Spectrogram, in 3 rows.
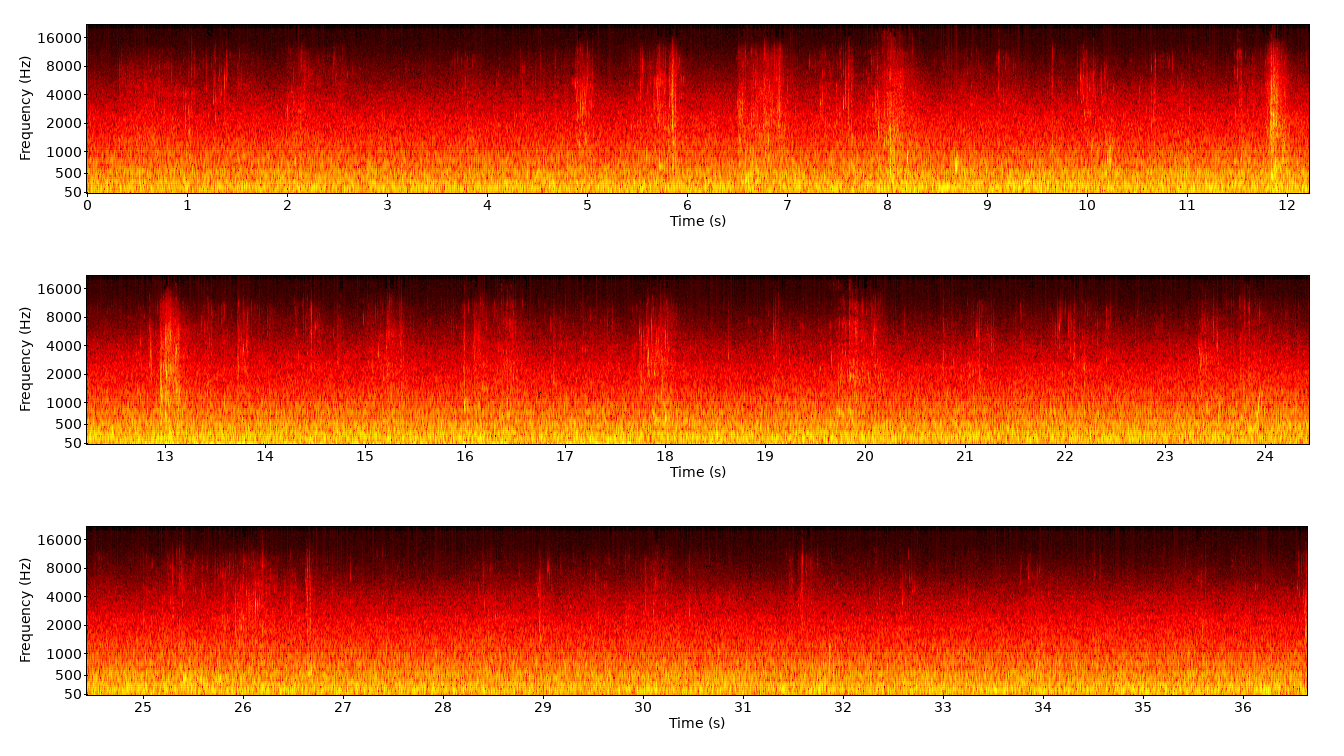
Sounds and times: flooded river 3.6 - 20.4

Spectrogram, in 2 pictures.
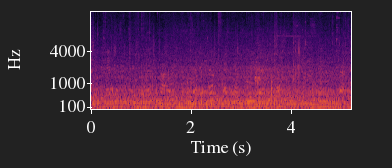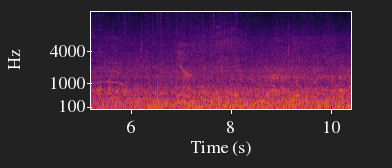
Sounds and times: street musicians acting a automatic harmonium 0.0 - 10.4
succession of tramway passages 0.0 - 10.4

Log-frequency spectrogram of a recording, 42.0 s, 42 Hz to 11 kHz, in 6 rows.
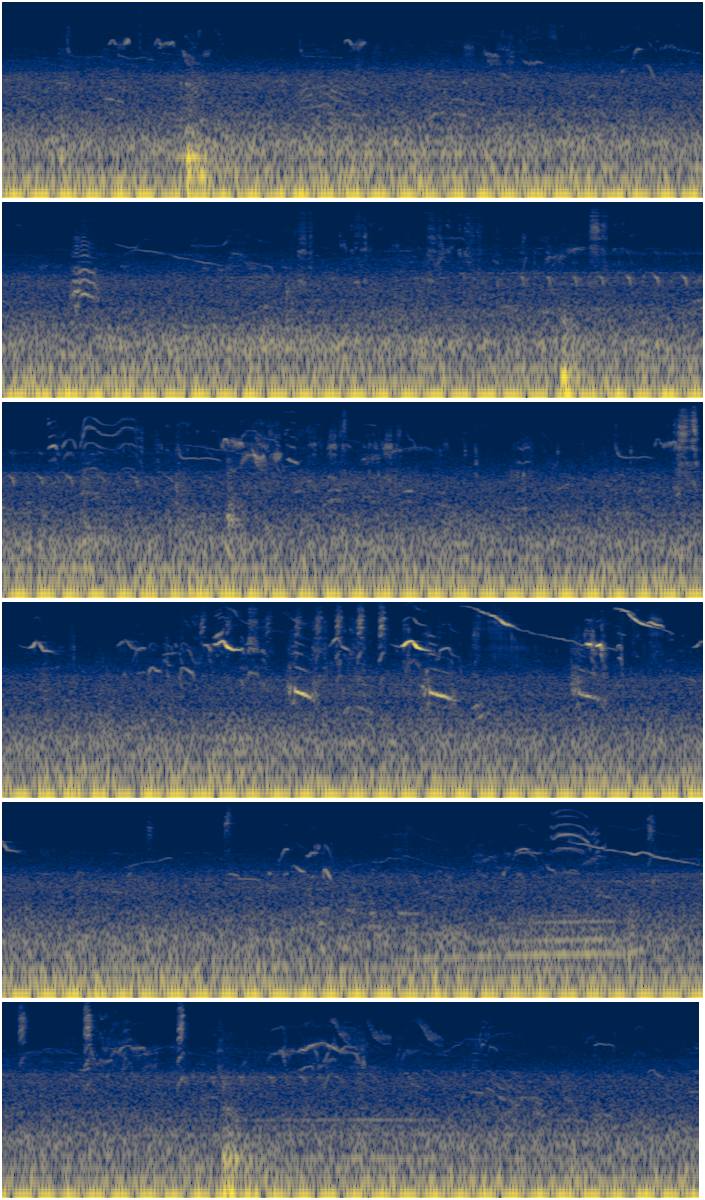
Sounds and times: harbour noises 0.0 - 42.0
lesser black-backed gull 3.0 - 28.4
herring gull 4.3 - 28.4
starlings 7.8 - 28.4
starlings 29.1 - 42.0

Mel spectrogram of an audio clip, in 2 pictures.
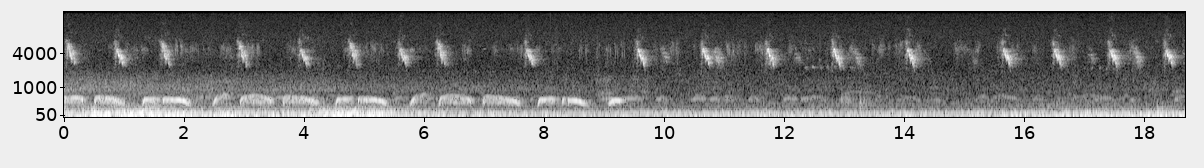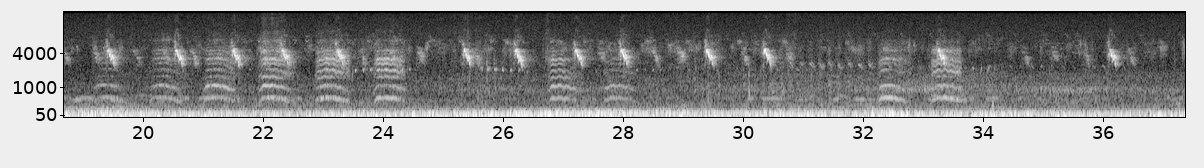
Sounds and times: wood pigeon 0.0 - 13.6
collared dove 0.0 - 14.0

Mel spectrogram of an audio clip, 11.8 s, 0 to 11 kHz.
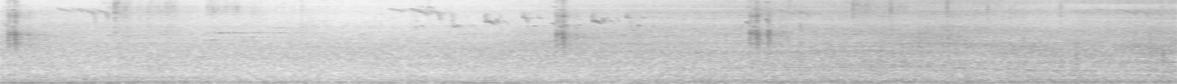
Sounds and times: distant train 6.7 - 11.7

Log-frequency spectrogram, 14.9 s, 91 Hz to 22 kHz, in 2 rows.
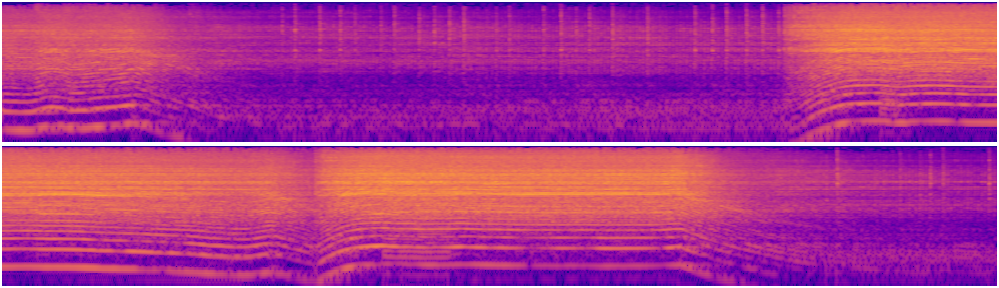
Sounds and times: Workers cutting down a tree 0.0 - 14.9

